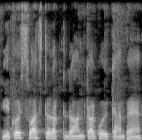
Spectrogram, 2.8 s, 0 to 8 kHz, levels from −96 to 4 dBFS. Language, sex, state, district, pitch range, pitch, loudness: Hindi, male, Uttar Pradesh, Etah, 120-130 Hz, 125 Hz, -18 LUFS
